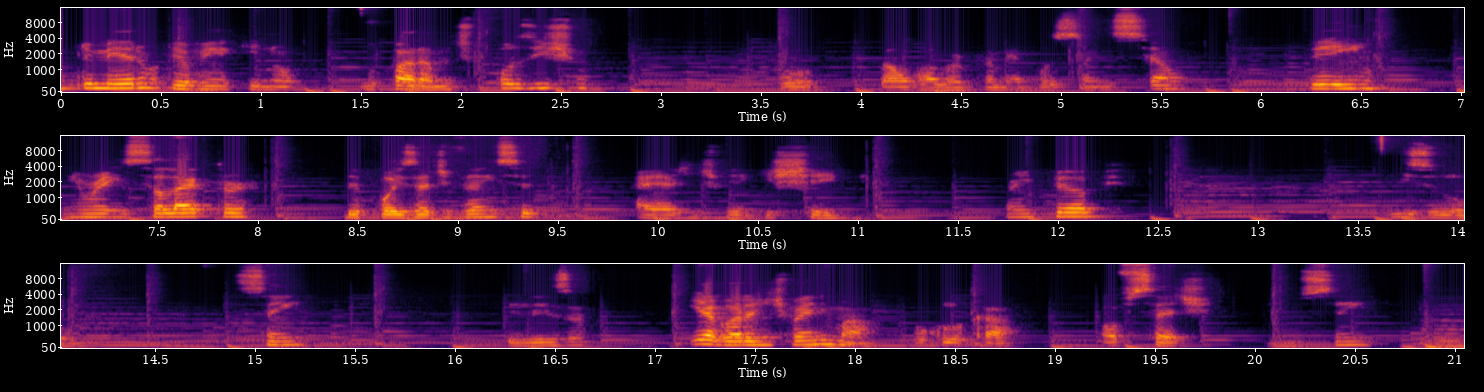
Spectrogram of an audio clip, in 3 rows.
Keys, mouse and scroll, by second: 2.7 click, 8.0 click, 9.1 click, 10.1 click, 11.0 click, 11.1 click, 11.6 click, 12.5 click, 13.3 click, 14.2 click, 15.5-16.3 scroll up 2, 19.1 click.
